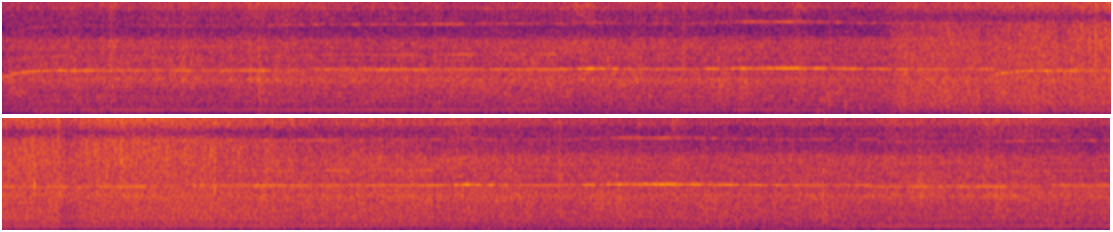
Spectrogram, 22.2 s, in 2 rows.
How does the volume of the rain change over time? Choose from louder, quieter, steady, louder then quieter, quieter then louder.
quieter.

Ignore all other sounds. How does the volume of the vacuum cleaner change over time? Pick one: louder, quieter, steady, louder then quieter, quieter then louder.
steady.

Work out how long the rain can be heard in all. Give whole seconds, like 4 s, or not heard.
13 s.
